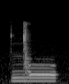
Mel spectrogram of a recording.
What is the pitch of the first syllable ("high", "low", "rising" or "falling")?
low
